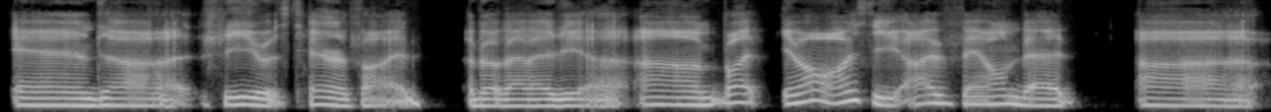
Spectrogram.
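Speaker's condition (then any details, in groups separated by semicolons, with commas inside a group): Congenital muscular dystrophy; uses ventilator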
